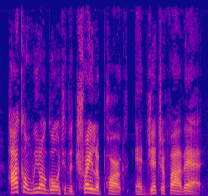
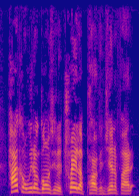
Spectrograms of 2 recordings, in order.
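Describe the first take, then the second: First: Said in the usual way. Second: Fast, run-together rhetorical question; rapid challenge. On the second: Real, not acted. Host challenges viewers about trailer parks, rapid challenge. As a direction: fire the question off quickly. First, rushed take of question.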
